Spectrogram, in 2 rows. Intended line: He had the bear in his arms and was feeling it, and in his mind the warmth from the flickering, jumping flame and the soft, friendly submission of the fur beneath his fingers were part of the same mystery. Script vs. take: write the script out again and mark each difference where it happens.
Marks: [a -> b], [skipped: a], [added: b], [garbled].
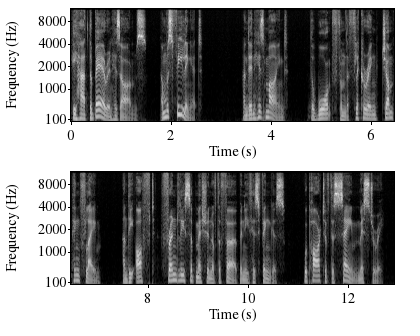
He had the bear in his arms and was feeling it, and in his mind the warmth from the flickering, jumping flame and the [soft, -> oft] friendly submission of the fur beneath his fingers were part of the same mystery.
